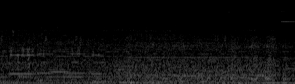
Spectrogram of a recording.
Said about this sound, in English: The train started suddenly. Soon it was going fast.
